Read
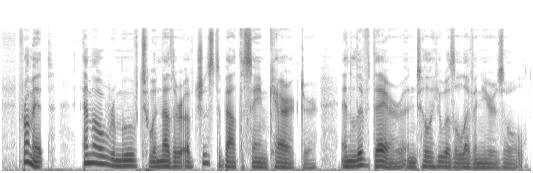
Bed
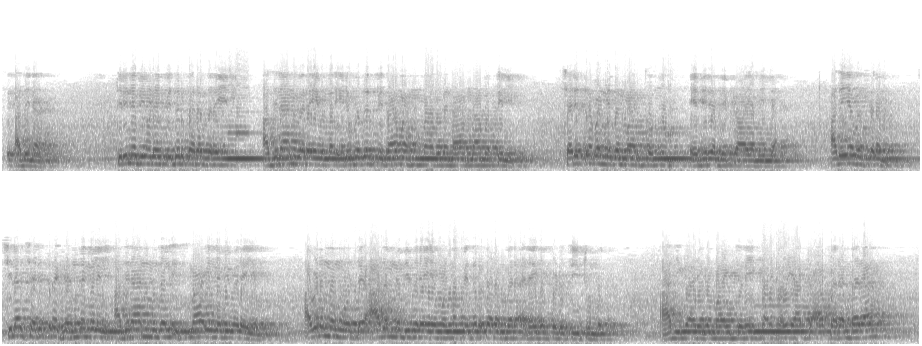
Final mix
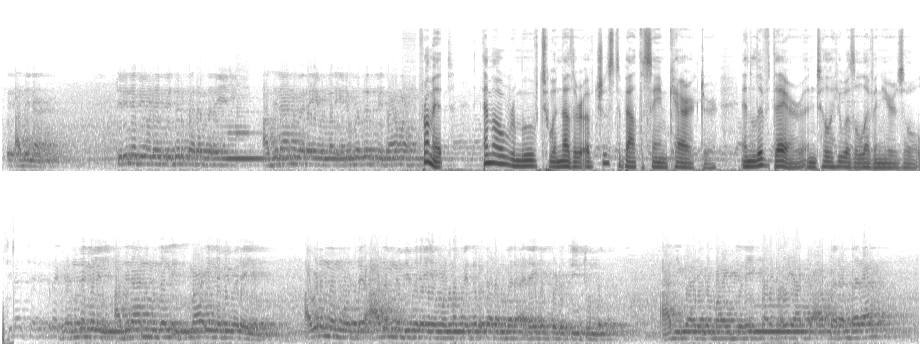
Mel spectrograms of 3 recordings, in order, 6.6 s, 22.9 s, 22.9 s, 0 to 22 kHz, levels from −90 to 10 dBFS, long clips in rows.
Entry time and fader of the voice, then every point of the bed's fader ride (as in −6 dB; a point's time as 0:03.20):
5.00 s, −0.5 dB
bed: 0:05.05 −5.5 dB
0:05.49 −21.5 dB
0:11.84 −21.5 dB
0:12.51 −3.5 dB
